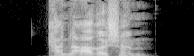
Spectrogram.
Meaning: strong dative masculine/neuter singular of kanarisch
- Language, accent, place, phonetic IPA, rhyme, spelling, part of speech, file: German, Germany, Berlin, [kaˈnaːʁɪʃm̩], -aːʁɪʃm̩, kanarischem, adjective, De-kanarischem.ogg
